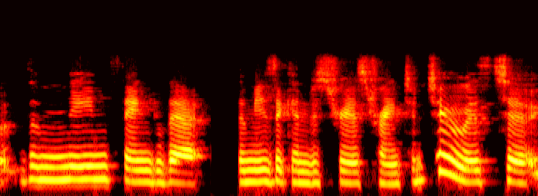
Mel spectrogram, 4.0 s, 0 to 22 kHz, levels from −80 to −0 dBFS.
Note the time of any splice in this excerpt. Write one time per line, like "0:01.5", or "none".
none

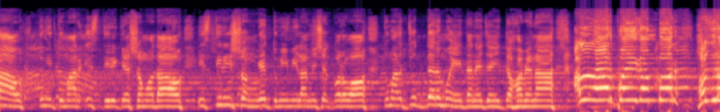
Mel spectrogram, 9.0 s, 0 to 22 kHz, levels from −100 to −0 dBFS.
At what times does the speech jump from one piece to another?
none

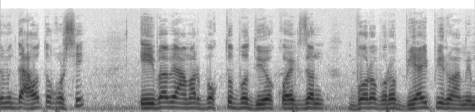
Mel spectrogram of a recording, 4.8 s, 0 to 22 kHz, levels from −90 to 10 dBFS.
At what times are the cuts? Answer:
none

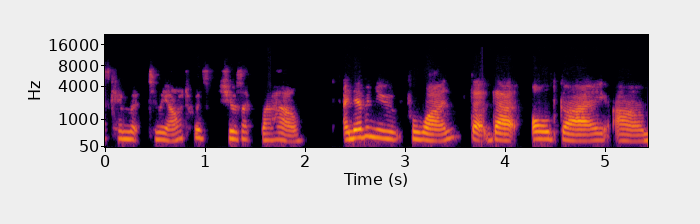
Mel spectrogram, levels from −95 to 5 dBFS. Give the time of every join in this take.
0:01.1
0:02.2

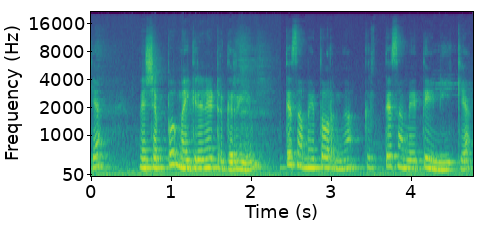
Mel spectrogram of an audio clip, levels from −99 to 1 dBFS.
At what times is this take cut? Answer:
0:02.3

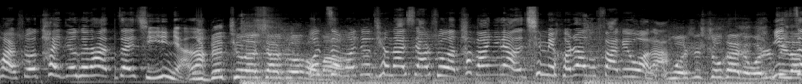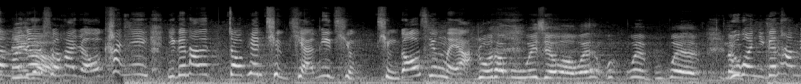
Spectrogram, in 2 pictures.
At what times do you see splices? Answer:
0:02.0

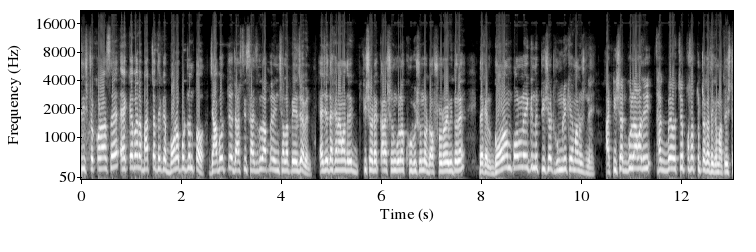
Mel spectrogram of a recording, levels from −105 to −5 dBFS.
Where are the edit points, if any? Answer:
none

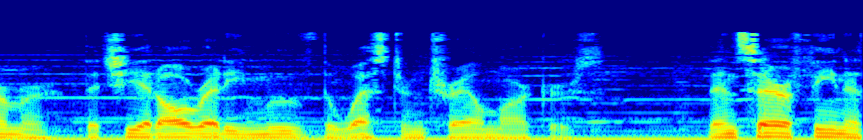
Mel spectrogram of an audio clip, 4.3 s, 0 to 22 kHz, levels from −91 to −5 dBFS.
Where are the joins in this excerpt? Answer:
none

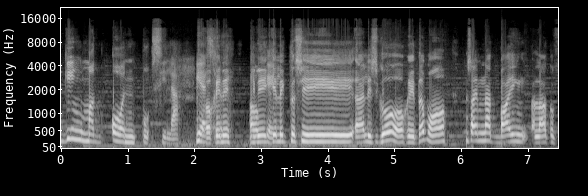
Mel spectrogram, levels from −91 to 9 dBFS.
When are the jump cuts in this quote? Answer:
0:01.8
0:06.0

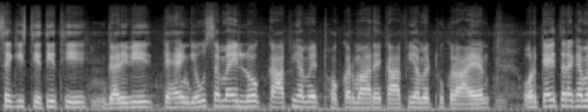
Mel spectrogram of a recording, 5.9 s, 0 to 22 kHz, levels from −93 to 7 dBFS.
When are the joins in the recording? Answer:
none

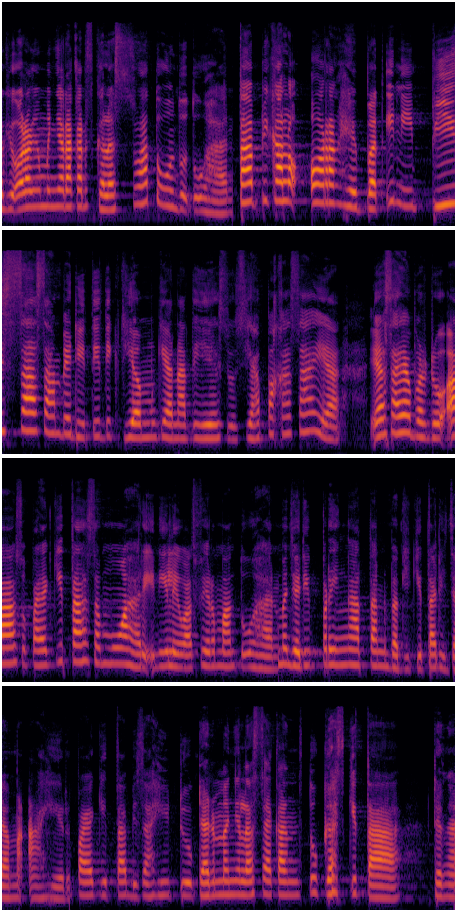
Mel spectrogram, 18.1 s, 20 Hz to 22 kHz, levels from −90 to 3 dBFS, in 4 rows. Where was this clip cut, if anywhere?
0:02.2
0:08.1
0:11.8
0:14.2
0:15.5
0:16.6

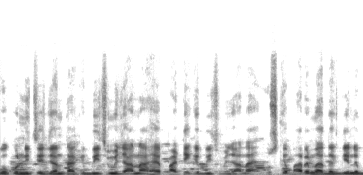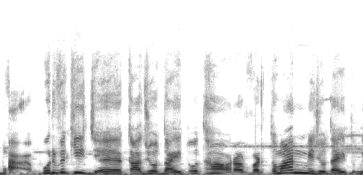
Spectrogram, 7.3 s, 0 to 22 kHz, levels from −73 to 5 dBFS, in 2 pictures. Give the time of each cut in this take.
0:03.8

